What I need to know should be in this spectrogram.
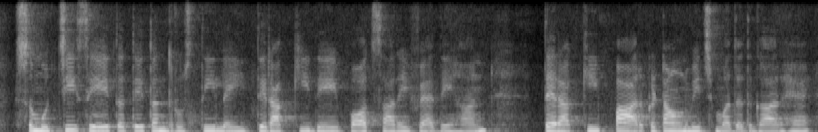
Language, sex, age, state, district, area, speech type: Punjabi, female, 18-30, Punjab, Rupnagar, urban, spontaneous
